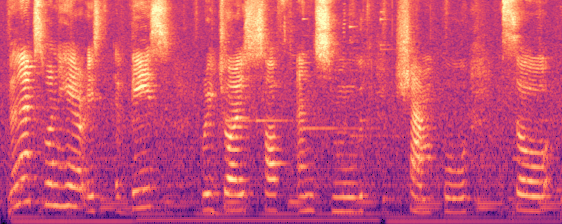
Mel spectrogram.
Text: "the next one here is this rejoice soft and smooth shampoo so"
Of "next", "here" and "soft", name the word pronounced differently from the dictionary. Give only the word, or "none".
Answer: none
